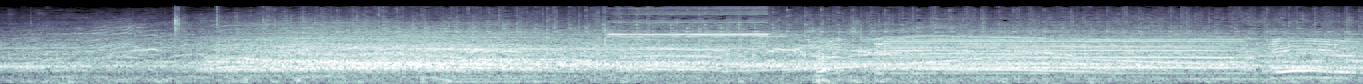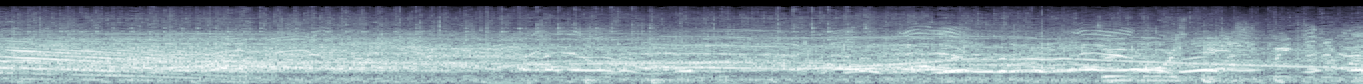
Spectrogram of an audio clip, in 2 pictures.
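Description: A crowd cheers loudly in the stands.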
